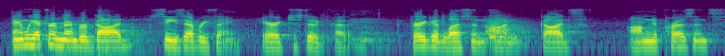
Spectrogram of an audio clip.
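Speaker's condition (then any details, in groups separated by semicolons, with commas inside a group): No condition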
